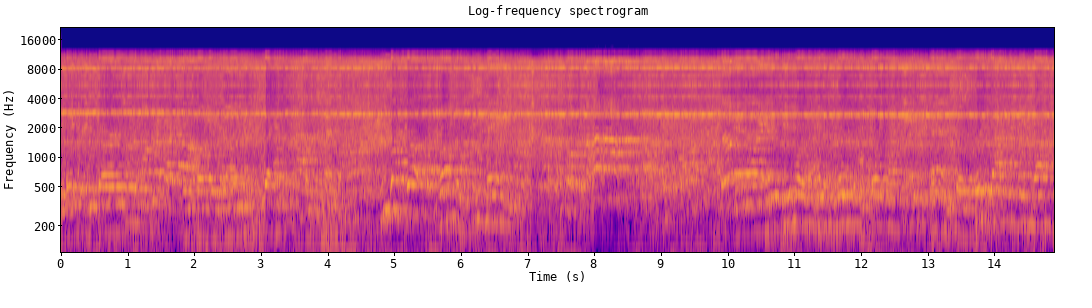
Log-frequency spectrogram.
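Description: Small electric model cars whine as they race around a track indoors.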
